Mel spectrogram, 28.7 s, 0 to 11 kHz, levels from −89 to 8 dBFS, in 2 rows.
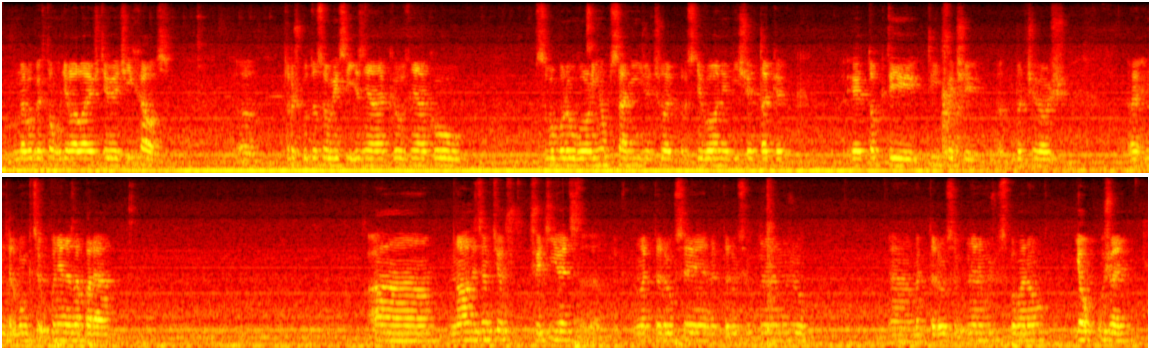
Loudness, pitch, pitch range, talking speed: -20 LUFS, 145 Hz, 95-150 Hz, 130 wpm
